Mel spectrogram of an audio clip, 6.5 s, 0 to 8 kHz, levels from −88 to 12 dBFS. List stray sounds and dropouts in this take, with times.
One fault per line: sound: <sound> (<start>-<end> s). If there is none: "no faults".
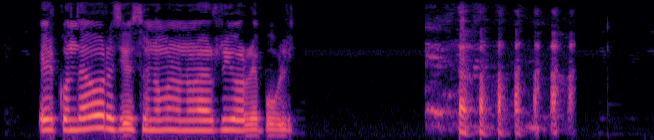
sound: laugh (4.2-5.8 s)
